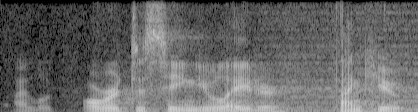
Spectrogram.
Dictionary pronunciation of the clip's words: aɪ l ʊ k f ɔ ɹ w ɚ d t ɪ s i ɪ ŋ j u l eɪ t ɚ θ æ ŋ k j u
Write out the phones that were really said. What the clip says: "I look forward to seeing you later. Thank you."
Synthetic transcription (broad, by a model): aɪ l ʊ k f ɔ ɹ w ɚ d t ɪ s i ɪ ŋ j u l eɪ t ɚ θ æ ŋ k j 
